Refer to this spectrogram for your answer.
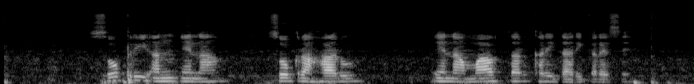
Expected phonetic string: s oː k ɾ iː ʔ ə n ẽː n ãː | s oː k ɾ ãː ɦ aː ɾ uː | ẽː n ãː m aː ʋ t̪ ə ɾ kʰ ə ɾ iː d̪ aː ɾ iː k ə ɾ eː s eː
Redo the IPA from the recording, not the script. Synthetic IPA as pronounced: s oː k ɾ iː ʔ ə n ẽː n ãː | s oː k ɾ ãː ɦ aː ɾ uː | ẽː n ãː m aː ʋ t̪ ə ɾ kʰ ə ɾ iː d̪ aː ɾ iː k ə ɾ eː s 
